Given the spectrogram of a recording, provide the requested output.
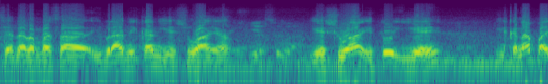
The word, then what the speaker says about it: Yeshua: Nah, mereka ini memaksakan untuk bacanya Yahshua, bukan Yeshua. Yahshua. Iya betul. Padahal kalau mau dipaksa ke panjangnya harus Yeshua, bukan Yahshua.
